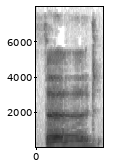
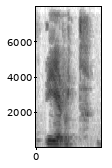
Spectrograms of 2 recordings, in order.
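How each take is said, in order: First: The vowel sound is held long. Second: The vowel sound is cut short. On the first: The speaker calls it right. "It's like a long sound" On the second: The speaker calls it wrong. "It's not thirt"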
